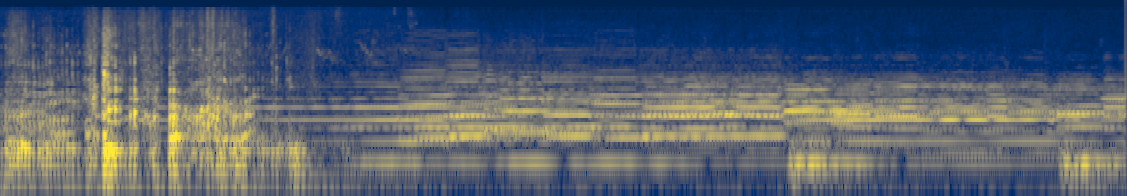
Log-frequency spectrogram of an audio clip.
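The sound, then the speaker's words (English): Lions roar in deep, rough, rumbling bursts for about two seconds, then the sound gives way to a long, sustained low droning tone that holds steadily to the end. “There was no mistaking what it was. Even though they had never heard the sound before, they knew it was the roaring of lions.”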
